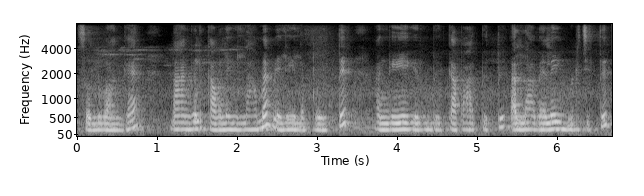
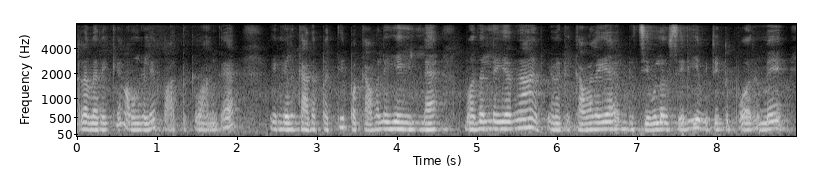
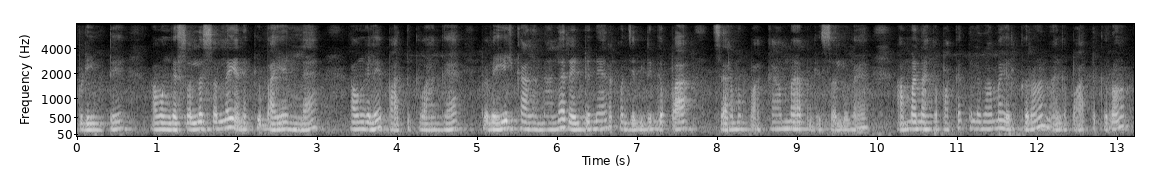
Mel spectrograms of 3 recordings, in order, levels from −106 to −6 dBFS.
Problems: none marked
